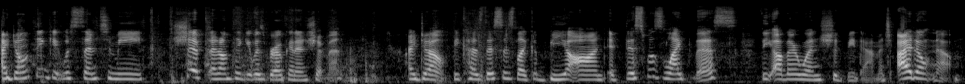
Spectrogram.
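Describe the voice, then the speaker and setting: Over noticeable background noise, a woman talks at a fairly quick pace in a high pitch with ordinary pitch variation. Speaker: beauty vlogger. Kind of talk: casual haul video monologue.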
